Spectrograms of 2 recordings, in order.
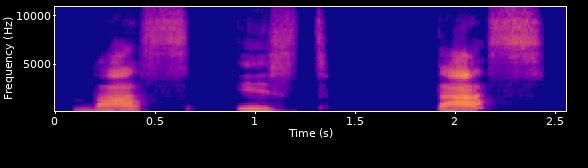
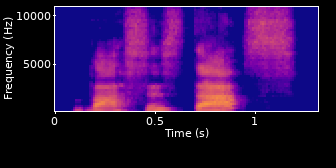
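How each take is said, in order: First: It is said a little more slowly. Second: It is said at a normal speed.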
